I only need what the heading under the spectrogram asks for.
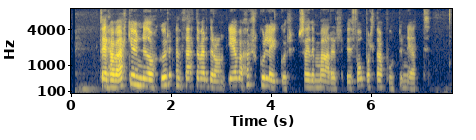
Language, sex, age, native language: Icelandic, female, 30-39, Icelandic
